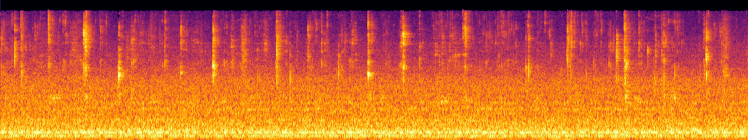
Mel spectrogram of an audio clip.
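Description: Wet mouth clicks and smacks from chewing braised pig's trotters (jokbal), short and irregular, over a steady low hum.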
